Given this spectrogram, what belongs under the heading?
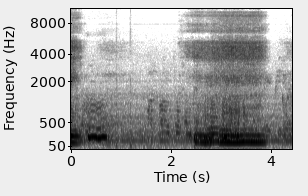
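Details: Napping father and long-haired Chihuahua snoring together: low rumbling snores with a fainter higher snore overlapping in a quiet room; combined human and dog snoring.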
